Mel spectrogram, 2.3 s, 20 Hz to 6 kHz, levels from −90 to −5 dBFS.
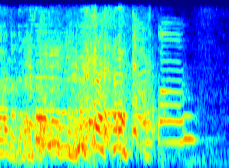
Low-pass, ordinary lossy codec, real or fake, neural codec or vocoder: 5.4 kHz; none; fake; codec, 44.1 kHz, 3.4 kbps, Pupu-Codec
